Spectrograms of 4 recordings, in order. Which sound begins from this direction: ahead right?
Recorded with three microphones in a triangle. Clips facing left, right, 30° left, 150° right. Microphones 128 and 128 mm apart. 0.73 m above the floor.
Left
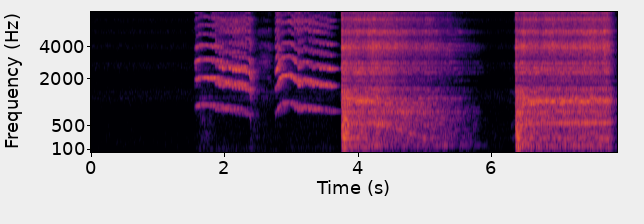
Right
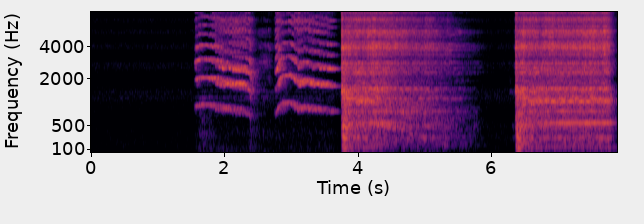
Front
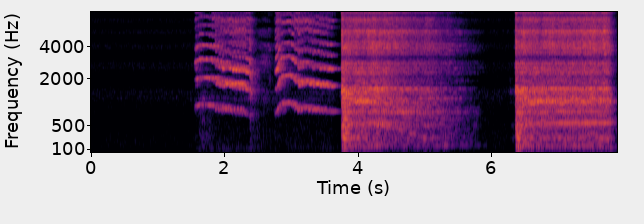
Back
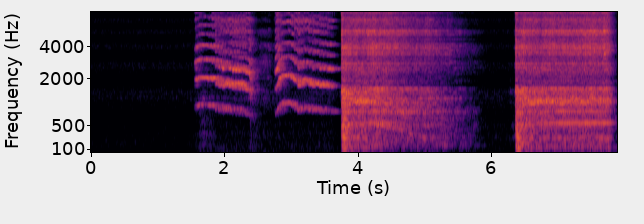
A bird, at 1.5 s.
